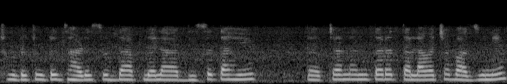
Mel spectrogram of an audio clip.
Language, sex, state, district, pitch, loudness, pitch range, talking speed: Marathi, female, Maharashtra, Sindhudurg, 220 Hz, -25 LUFS, 210-230 Hz, 140 wpm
